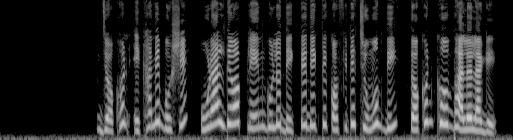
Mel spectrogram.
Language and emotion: Bengali, happy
